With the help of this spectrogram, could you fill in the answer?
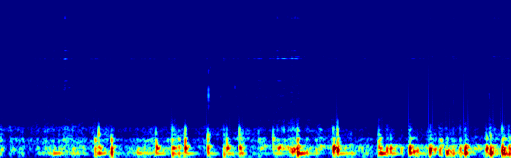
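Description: A small hollow white ceramic jar is held upside down in both hands over a microphone while fingertips and nails tap and scratch its glazed base and sides. The result is a quick, irregular run of dull, hollow, low-pitched knocks with short decays, layered over a soft scratchy murmur and almost no high end.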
